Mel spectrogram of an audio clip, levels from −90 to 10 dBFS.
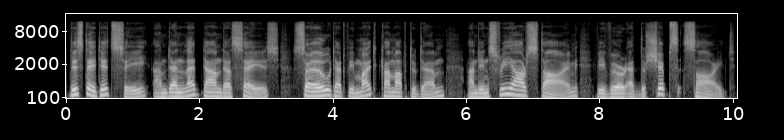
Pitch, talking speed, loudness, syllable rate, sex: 140 Hz, 175 wpm, -18 LUFS, 3.4 syllables/s, male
